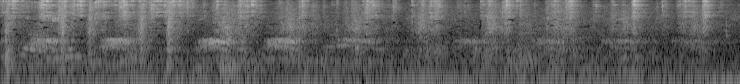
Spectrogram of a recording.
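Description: A person chewing pakhala, rice soaked in water, with wet smacking clicks several times a second.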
